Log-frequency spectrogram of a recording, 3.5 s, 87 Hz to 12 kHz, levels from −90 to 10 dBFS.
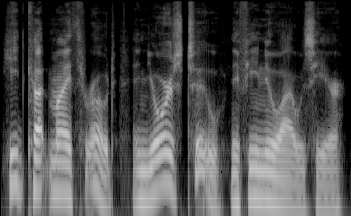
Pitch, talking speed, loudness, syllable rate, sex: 120 Hz, 220 wpm, -20 LUFS, 4.4 syllables/s, male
